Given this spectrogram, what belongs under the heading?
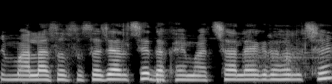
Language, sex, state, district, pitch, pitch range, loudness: Maithili, female, Bihar, Saharsa, 220 Hz, 215-225 Hz, -17 LUFS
